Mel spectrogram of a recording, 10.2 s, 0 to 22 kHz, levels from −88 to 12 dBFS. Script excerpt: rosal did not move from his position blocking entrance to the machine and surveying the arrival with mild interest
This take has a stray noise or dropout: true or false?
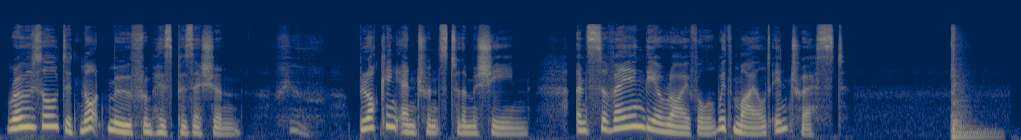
true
